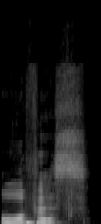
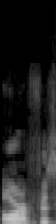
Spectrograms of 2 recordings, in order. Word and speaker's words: orifice: prancing / jo is pew got I was pronouncing orifice as office so an orifice is like a hole in your body like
